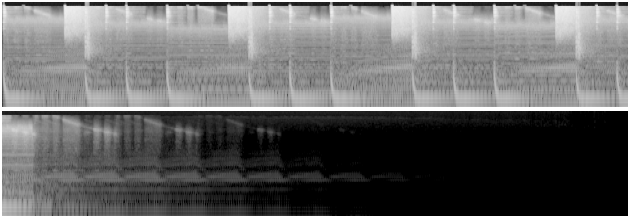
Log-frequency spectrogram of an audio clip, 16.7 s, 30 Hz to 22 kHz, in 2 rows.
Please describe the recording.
2. part of the 2013 rave sample. Rave techno like instrumental loop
